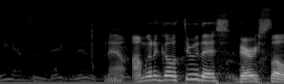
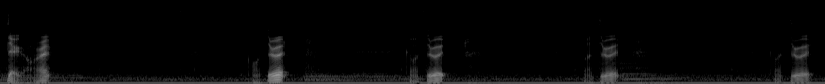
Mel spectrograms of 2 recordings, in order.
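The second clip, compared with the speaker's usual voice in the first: ASMR voice; 12 semitones lower, 12 dB quieter than usual. Acted. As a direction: draw it out softly like an ASMR video. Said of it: "Do you guys like my A S M R voice?".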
